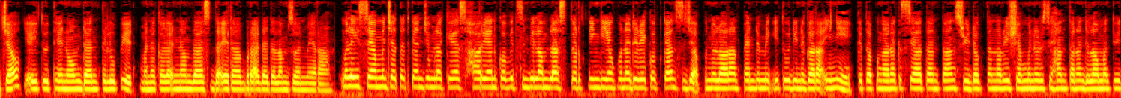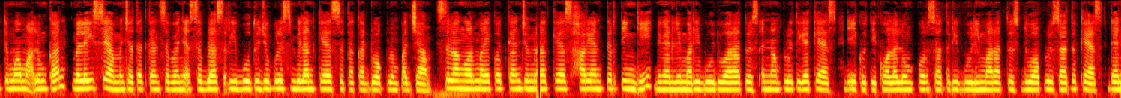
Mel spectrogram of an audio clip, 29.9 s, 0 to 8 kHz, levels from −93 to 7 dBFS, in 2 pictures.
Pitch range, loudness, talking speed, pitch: 180-200 Hz, -16 LUFS, 130 wpm, 195 Hz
